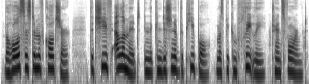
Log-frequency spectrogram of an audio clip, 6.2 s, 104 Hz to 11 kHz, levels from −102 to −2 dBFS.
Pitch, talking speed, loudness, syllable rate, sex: 215 Hz, 175 wpm, -18 LUFS, 6.0 syllables/s, female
